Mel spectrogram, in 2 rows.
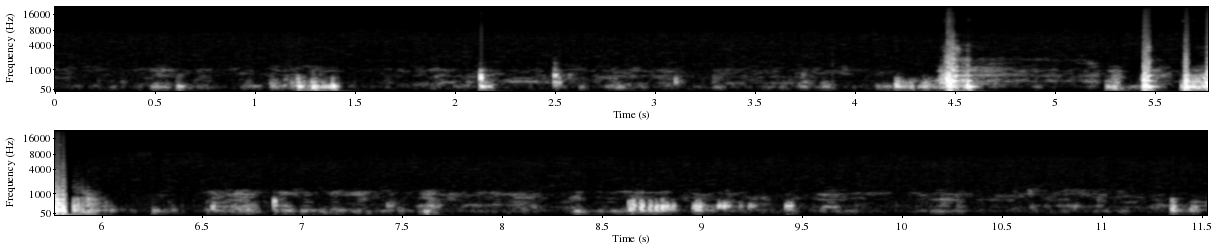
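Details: Male stomach and bowel noises 6 hours after eating: irregular gurgles, squeaks and rumbles of ordinary digestion.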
